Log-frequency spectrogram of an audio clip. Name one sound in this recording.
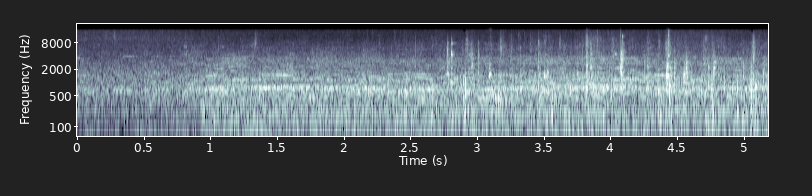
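A crowd murmurs at a distance.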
